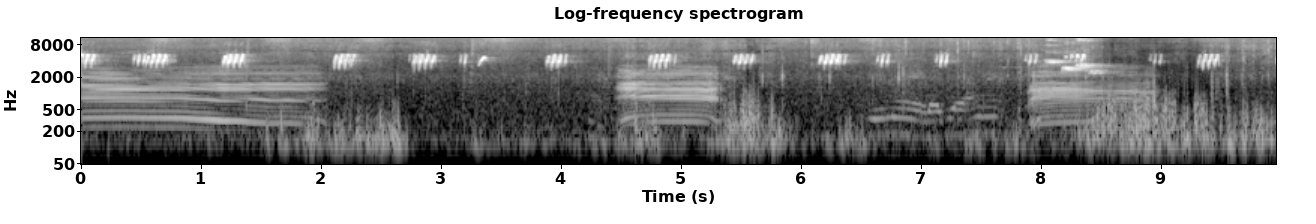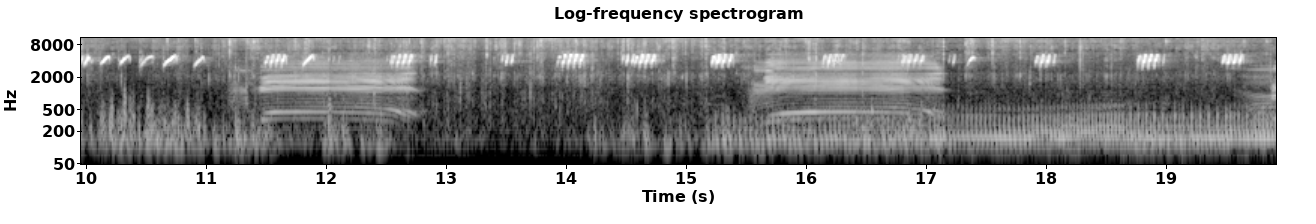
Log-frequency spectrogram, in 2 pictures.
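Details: Herd of dozens of cattle crossing a village road in the countryside, several drawn-out harmonic moos overlapping, some short, with rhythmic high chirps of birds or insects behind and rising rumbling noise toward the end.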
